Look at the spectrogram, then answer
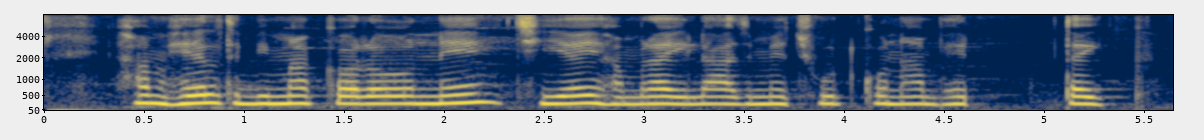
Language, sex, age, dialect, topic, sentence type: Maithili, female, 25-30, Southern/Standard, banking, question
